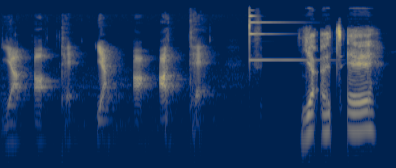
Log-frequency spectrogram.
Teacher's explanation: glottal stops in words like yá'át'ééh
